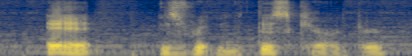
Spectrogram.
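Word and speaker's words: へ: For example, "wa" is written with this character, which is normally pronounced "ha". "E" is written with this character, which is normally pronounced "he".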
